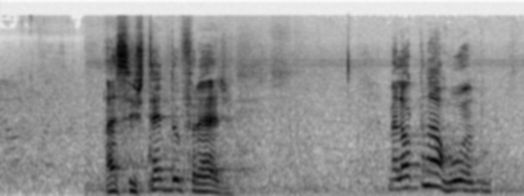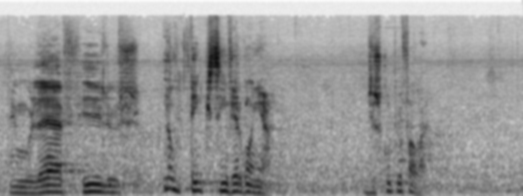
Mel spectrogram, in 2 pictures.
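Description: A middle-aged man talks with animation.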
